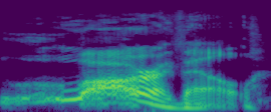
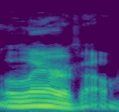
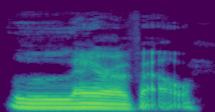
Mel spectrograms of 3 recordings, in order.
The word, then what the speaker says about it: Laravel: Uh, in fact, when people heard the word, they called it Laravel, not Laravel. And actually, some people still do today, but trust me, the correct pronunciation is Laravel.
